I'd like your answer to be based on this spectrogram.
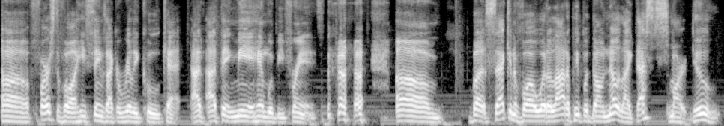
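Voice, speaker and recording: A man chatting casually in a group, informal and often halting as he searches for his words. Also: mid-range voice, no echo. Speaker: show guest. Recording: background music under the voice.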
